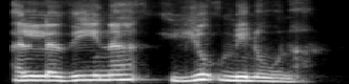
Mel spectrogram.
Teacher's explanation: On Waw, there is a Hamza on top, and over Hamza, there is a Sukun, meaning Sukun or Jazm. So light jerk will take place.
